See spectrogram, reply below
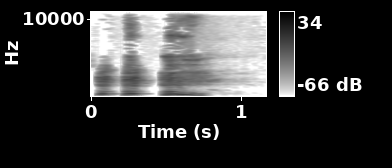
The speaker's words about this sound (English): She clears her throat before reading from her notebook.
